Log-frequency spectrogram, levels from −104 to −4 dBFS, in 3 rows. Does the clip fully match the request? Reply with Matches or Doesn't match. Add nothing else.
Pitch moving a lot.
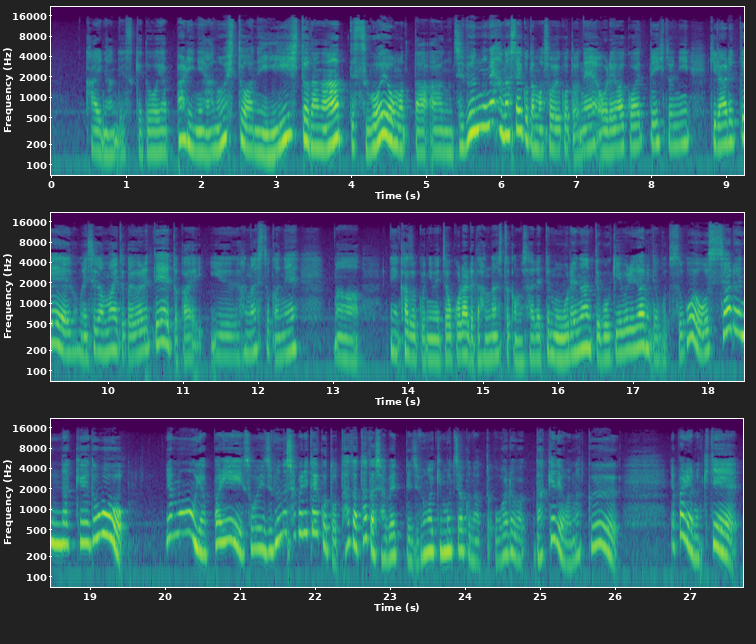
Matches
